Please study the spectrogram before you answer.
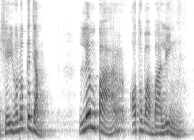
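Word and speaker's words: baling: হলো কেজাম লেম্পার অথবা বালিং বি এল আই আই এন জি বি এল আই এন জি বালিং উচ্চারণটা হবে বা লিং এই বালিং অথবা লেম্পার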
